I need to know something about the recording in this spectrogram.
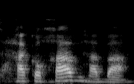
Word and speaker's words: HaKochav HaBa: Because I'm never able to in pronounce Hebrew, it. it's Hakochav Haba, About l'Eurovision, which is mean L'Eurovision, yes.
